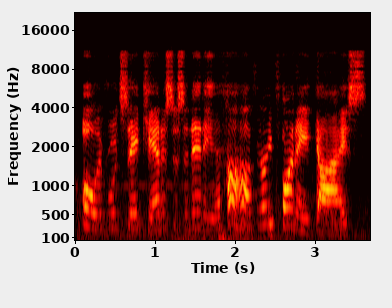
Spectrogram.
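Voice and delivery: high, sarcastic imitation with fake laugh; mock seething. Mimicking her reply to being called an idiot, mock-seething. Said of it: "seething. She's like".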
